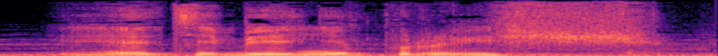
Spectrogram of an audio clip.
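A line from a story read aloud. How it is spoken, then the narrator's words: Sleepy. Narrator (Russian): сонно сказала грязная гора мяса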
